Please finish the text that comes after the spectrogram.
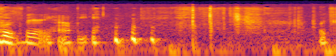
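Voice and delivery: ordinary delivery, nothing marked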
